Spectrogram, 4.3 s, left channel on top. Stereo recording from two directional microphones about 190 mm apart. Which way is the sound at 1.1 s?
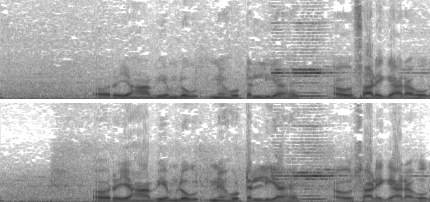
5° right (ahead or behind).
